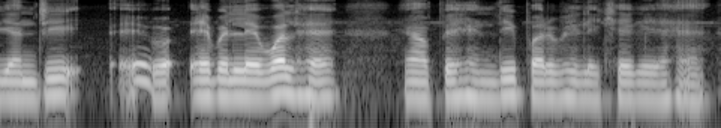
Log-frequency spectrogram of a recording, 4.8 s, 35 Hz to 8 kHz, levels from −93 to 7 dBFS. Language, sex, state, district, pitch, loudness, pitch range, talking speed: Hindi, male, Jharkhand, Deoghar, 130 Hz, -18 LUFS, 125-135 Hz, 160 wpm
